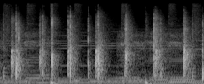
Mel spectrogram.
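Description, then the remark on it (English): People clap their hands in a quick, steady run of about eight sharp, bright claps over two seconds, moderately loud, with a low hum underneath and no talking. “We'll clap it out.”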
